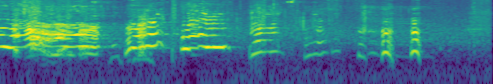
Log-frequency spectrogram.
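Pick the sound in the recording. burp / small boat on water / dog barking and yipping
dog barking and yipping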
